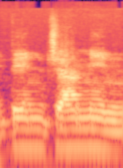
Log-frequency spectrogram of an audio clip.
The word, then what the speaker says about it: Benjamin: This Y letter was written as a J, which later on in English took the pronunciation J. So that's why we say Benjamin, well, even though that sound is nothing like the original sound of the Hebrew word.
